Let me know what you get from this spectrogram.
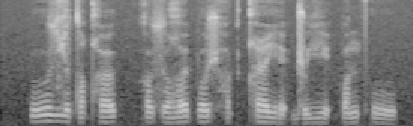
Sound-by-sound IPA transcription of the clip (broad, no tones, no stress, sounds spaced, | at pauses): uː z ʑ o t ɒ qʰ u | k ɒ sʷ e ʁʷ e p o ʃ h ɒ k qʰ iː ɾ e ʔ ɖ͡ʐ u vʲ eː ʔ p ɒ n pʰ u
